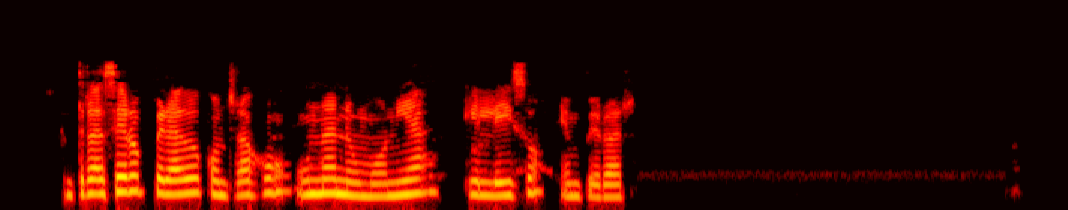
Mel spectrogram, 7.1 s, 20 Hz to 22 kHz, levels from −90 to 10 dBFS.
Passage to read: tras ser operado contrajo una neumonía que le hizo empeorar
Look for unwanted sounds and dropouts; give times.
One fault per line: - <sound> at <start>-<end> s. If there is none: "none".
none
